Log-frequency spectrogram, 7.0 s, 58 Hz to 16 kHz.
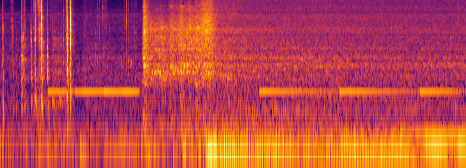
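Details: Chevy/GMC truck V8 after oil pressure switch replacement: quick crank, then catches and settles into a smooth, even, low idle with no knocks or ticks; gauge now reads normally between 20 and 60 instead of pegged at 80.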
